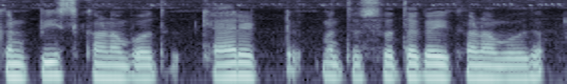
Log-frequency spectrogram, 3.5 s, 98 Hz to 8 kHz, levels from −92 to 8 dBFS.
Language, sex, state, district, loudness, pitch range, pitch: Kannada, male, Karnataka, Koppal, -16 LUFS, 135-145 Hz, 140 Hz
